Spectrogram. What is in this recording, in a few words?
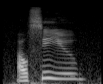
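I'll See You, Dutch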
